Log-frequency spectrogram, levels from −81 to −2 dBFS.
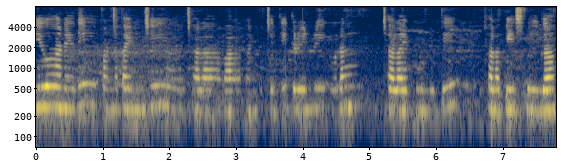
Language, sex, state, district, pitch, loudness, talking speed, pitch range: Telugu, female, Andhra Pradesh, Guntur, 250 Hz, -20 LUFS, 130 wpm, 240-265 Hz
